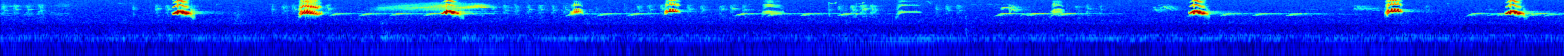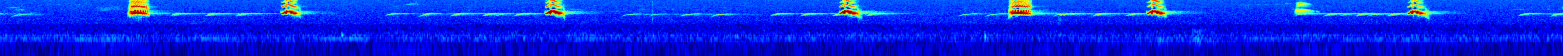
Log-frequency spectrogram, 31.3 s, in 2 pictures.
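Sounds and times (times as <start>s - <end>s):
Evening Grosbeak calling: 1.7s - 2.0s, 3.0s - 9.3s, 11.9s - 13.1s, 13.8s - 14.1s, 14.7s - 16.0s, 16.9s - 18.8s, 19.6s - 24.6s, 25.2s - 27.5s, 28.6s - 30.1s.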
